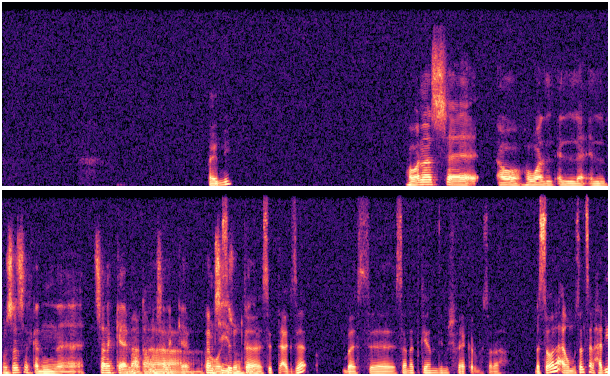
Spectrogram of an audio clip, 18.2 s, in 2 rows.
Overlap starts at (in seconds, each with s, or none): 10.9 s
